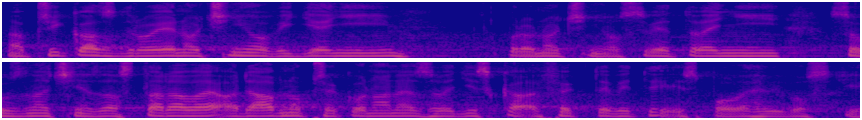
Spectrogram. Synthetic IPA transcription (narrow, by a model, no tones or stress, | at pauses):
napr̝̥iːklat̪zd̪ɾo̞jɛno̞t͡ʃɲiːɦo̞vɪɟɛɲiː | pɾo̞̰no̞t͡ʃɲḭːʔo̞svjɛt̪vɛɲiːso̞wznat͡ʃɲɛzast̪aɾalɛːʔadaːvno̞pr̝̥ɛko̞nanɛːzɦlɛɟɪska̰ʔɛfɛk̚t̪ɪvɪt̪ɪʔɪ̰spo̞̰lɛɦlɪvo̞scɪ̰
